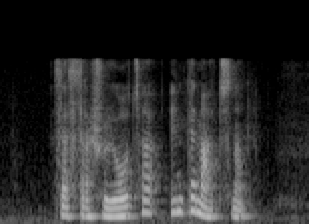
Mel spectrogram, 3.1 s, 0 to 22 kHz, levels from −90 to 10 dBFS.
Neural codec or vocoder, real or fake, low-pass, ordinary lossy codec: none; real; 7.2 kHz; MP3, 64 kbps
